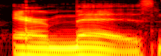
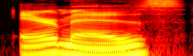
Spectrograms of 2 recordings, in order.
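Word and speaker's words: Hermès: So for those that that know of Hermes, it is pronounced Hermes, not Hermes. There's no huh there. It's a air with the ER.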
